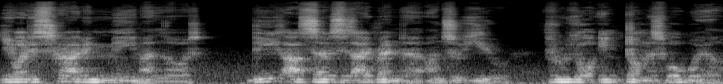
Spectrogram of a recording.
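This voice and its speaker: Amid clear background noise, a man speaks in a put-on character voice at a very deep, low pitch with very wide pitch swings and a moderate pace. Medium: read story. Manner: fawning, obsequious.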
